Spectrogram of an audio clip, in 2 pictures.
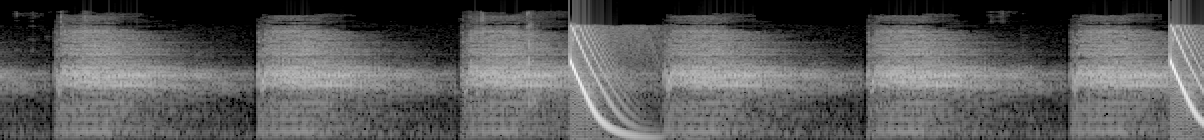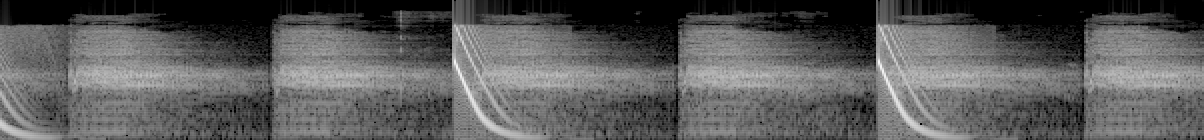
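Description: Four video-game-style laser 'zap' sound effects, each sweeping down fast from a high whistle to a low tone, the loudest sounds here. They play over a looping electronic game-music track that pulses about once a second.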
